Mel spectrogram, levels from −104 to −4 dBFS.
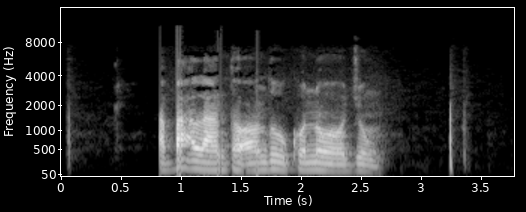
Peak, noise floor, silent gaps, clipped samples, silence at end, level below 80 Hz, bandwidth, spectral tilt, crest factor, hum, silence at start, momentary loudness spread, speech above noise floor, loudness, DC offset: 0 dBFS; -78 dBFS; none; under 0.1%; 1.15 s; -64 dBFS; 10 kHz; -6.5 dB/octave; 24 dB; none; 0.8 s; 24 LU; 57 dB; -22 LUFS; under 0.1%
